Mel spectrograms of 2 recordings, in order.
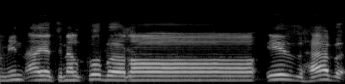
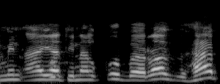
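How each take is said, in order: First: The long vowel and the hamza are both pronounced. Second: The long vowel drops and the words join. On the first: The speaker calls it wrong. "Bukan dibaca min ayatinal kubra izhab" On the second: The speaker calls it right. "kenapa di sini dibaca min ayatinal kubradhab?"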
